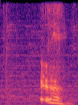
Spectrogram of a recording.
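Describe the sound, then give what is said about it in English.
A person who is not sick but has a sticky throat gives a single loud throat clearing, a short harsh rasp with a falling voiced tone, preceded by a moment of quiet background noise. “The back of my throat has just been really sticky the last few weeks, so that's why you'll hear me clearing my throat.”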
